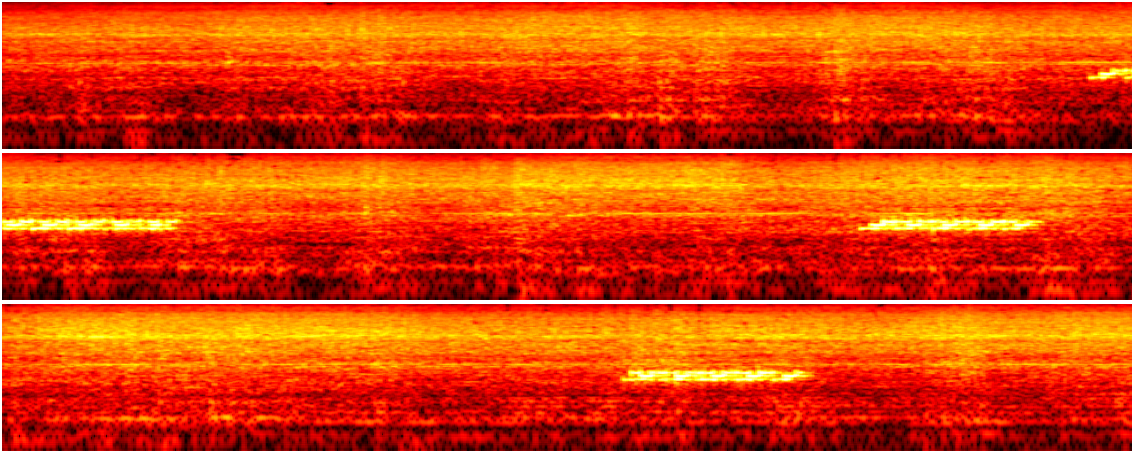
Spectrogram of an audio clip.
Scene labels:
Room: hallway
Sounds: vacuum cleaner, phone ringing

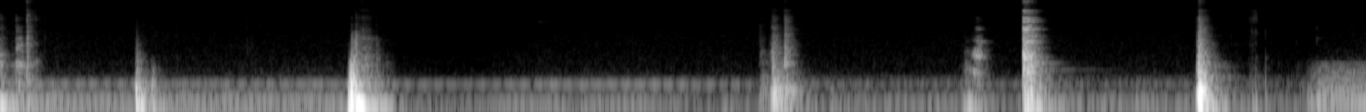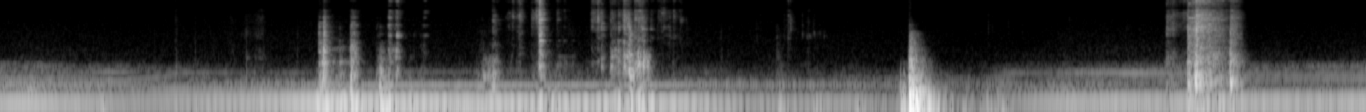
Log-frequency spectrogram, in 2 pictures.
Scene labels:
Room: kitchen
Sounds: microwave, cutlery and dishes

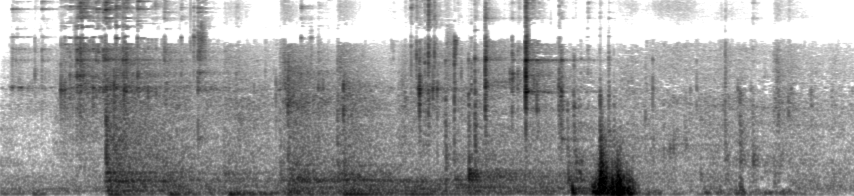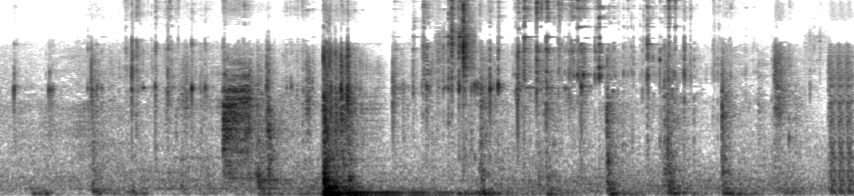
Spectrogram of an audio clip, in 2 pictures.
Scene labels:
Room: hallway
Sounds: keys, footsteps, door (more than once)

